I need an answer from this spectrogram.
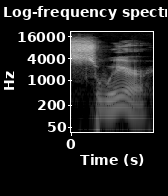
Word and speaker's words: Swire: ace clients Swire sweer first of all you gotta tell everybody how to pronounce your name he's a tomato or tomahto it's swear swear at least that's how it's pronounced in South Dakota there you go yeah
